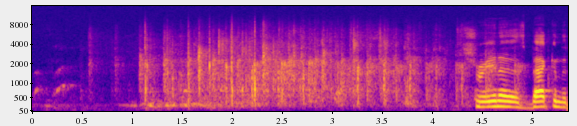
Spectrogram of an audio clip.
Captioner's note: applause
